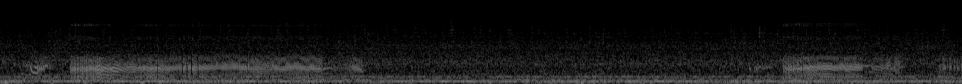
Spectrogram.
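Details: Zoey, a tiny sleeping dog, snoring loudly: a long harsh rasping inhale from about one to three and a half seconds, a quieter stretch, then another rasping snore near eight seconds, over a steady low hum.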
